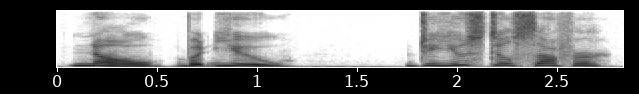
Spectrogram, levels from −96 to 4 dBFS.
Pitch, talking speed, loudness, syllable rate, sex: 230 Hz, 150 wpm, -16 LUFS, 3.7 syllables/s, female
